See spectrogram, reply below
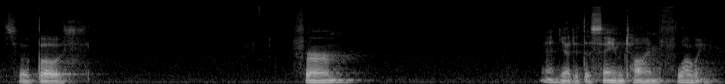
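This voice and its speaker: Speaking in a low voice inside a Buddhist monastery room, a male teacher gently leads an unscripted guided meditation. His instructions come calmly and slowly, separated by long pauses, and the sound is roomy.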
